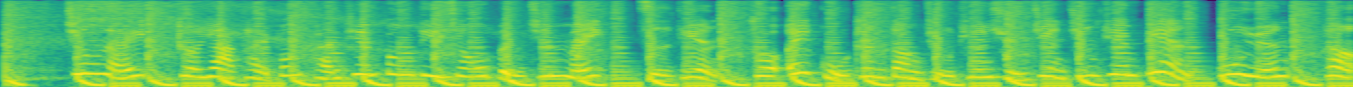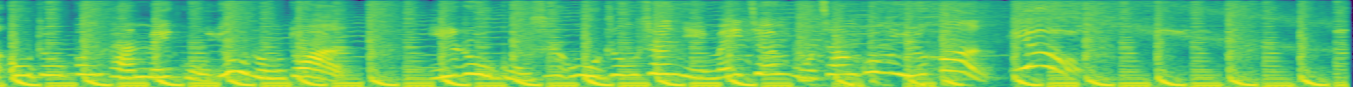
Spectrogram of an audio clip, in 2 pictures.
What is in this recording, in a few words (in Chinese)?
dj男童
